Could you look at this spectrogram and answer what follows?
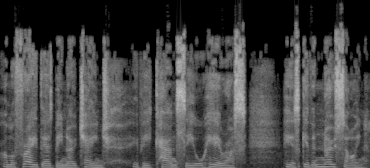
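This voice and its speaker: Woman acting lowish-voiced, deferential attendant. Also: unhurried, a little hiss or hum, close to an everyday voice. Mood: deferential, regretful. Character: respectful attendant reporting gently to a lady. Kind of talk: video game cutscene acting.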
